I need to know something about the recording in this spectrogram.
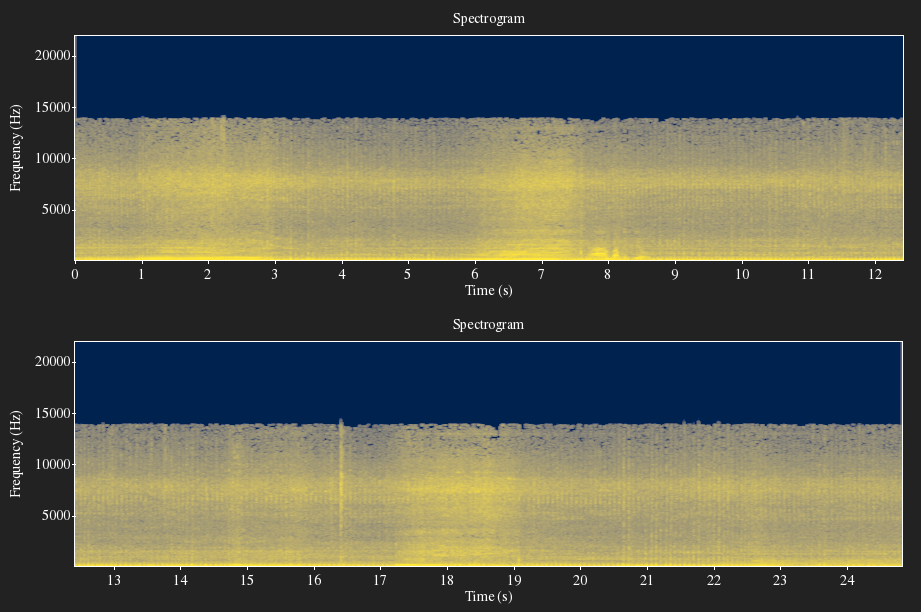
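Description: Trials motorcycle engines: a steady low engine running underneath, with revs swelling up and dropping back several times as a bike works up a climb. The biggest swells come about seven seconds in and again near eighteen seconds.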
